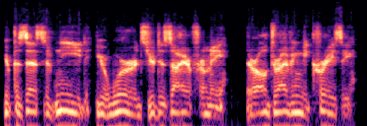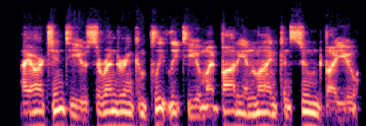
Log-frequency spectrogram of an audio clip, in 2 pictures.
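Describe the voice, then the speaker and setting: A man playing a devoted, yielding young male lover in a live-streamed romantic roleplay reading, with slow, breathy, dramatic declarations. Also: low voice, fairly even intonation, a bit bright, muffled recording.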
